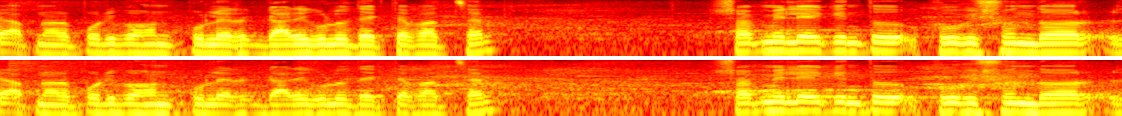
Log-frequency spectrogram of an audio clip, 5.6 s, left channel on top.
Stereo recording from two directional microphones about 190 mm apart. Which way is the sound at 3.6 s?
30° left (ahead or behind).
